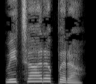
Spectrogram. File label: "ವಿಚಾರಪರ", Kannada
